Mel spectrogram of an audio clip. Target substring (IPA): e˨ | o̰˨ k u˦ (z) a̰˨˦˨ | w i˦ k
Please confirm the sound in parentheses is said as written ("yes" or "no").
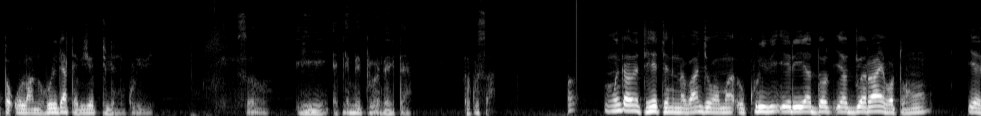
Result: no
